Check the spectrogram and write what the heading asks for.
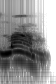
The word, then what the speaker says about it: lamb: begins it theod terod this lamb lamb not lamb the B silent this is right the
